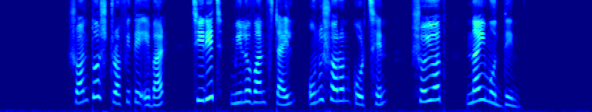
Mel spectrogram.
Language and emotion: Bengali, neutral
